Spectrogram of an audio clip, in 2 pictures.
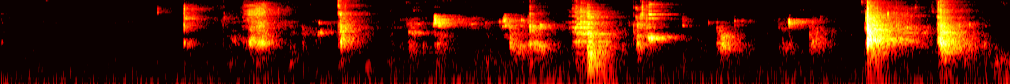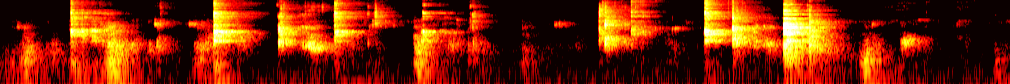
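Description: Close-miked mouth sounds of eating fried chicken and mashed potatoes: chewing with irregular wet smacks and clicks, loudest about four seconds in and again near the end.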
